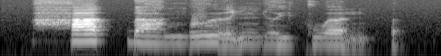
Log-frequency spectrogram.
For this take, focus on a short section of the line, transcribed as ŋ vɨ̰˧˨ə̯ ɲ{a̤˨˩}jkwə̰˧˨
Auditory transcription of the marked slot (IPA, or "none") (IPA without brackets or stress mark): ə̤˨˩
